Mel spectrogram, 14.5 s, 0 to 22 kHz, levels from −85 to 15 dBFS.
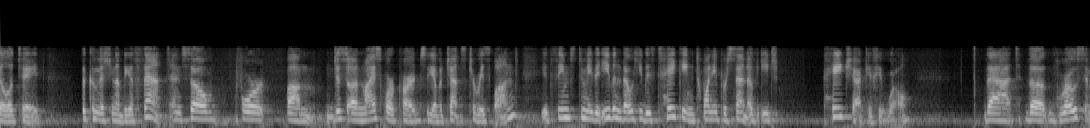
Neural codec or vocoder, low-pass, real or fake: autoencoder, 48 kHz, 32 numbers a frame, DAC-VAE, trained on Japanese speech; 5.4 kHz; fake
